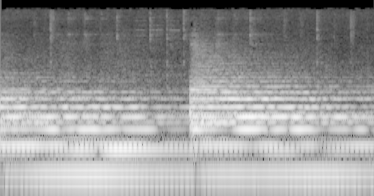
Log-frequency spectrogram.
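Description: Deep church bells toll from Wawel Cathedral in Kraków for the late pope, a sustained tonal ringing with a fresh strike near the middle that blooms and hangs on, steady and loud throughout with no voices.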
